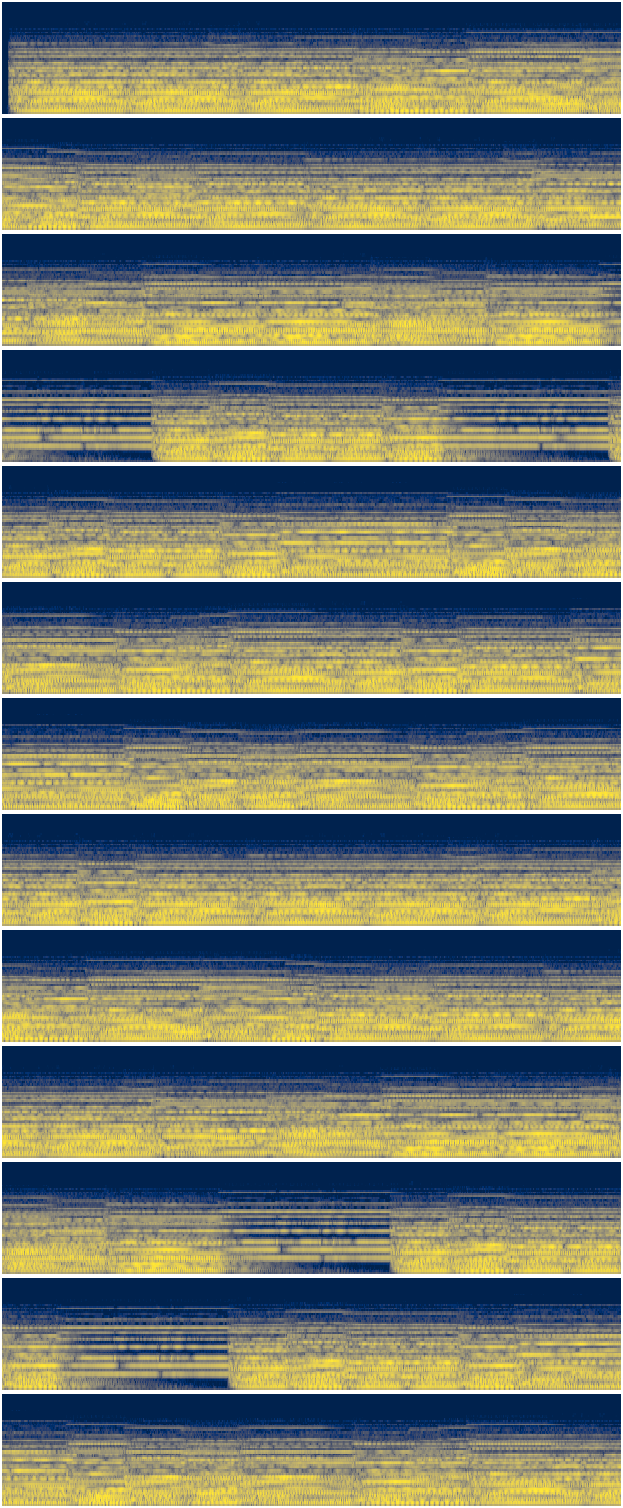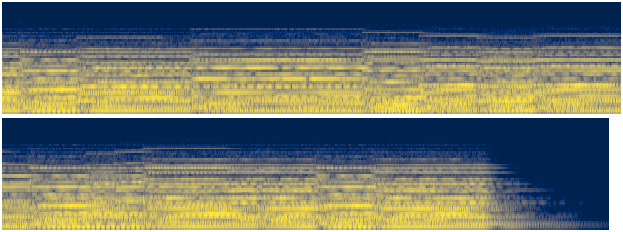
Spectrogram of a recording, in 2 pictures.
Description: Genere: Religiose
